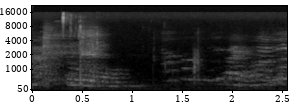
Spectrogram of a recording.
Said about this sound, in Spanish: Creo que yo terminaré acá porque seguiré grabando los gritos de la chiqui al fondo, así que los veré hasta el siguiente episodio.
